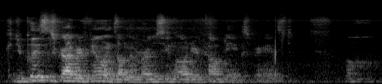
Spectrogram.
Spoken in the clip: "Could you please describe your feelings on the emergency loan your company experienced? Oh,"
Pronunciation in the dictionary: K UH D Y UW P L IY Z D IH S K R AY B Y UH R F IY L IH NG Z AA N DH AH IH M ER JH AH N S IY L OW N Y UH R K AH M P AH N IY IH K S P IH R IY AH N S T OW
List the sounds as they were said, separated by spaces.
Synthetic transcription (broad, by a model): K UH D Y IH P L IY Z D IH S K R AY B Y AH R F IY L IH NG Z N DH AH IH M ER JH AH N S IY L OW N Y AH R K AH M P AH N IY IH K S P IH R IY AH N S T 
